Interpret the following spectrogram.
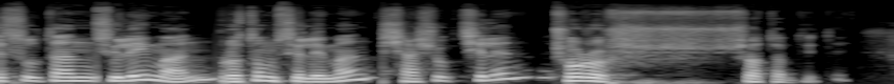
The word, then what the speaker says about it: Süleyman: দেখতে পাচ্ছি সুলতান প্রথম সুলেইমানকে মানে আমরা তো বলি সুলাইমান তুর্করা উচ্চারণ করে সুলাইমান হিসেবে উনাকে ইংরেজিতে বলা হয়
